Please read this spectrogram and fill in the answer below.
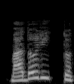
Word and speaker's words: マドリード: 入っパン的なスペイン語では語末の d がほとんど発音されないためマドリーとの表記もしばしば用いられている英語等の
